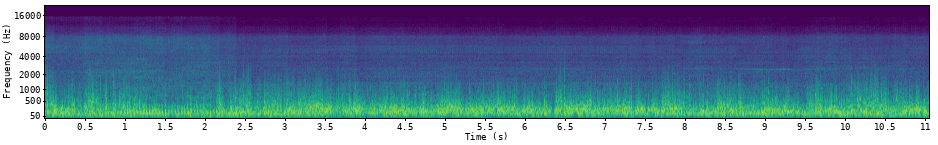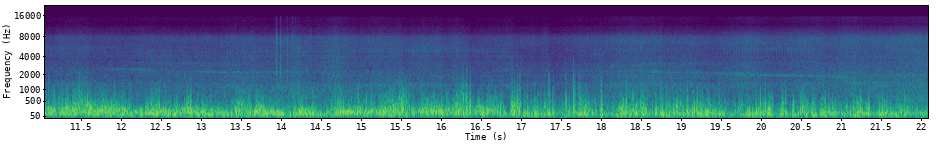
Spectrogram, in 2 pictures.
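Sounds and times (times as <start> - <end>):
vehicle engine rumble: 0.0 - 22.0
wind buffeting microphone: 0.0 - 22.0.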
